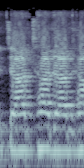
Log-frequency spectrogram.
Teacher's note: चा छा जा और झा जो होते ये आपके स्पर्श संघर्षी होते हैं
